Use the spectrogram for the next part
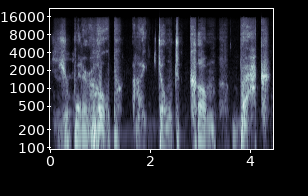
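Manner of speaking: raspy whispered tough guy; Snake Plissken voice. Acted. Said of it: "do the Snake voice".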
